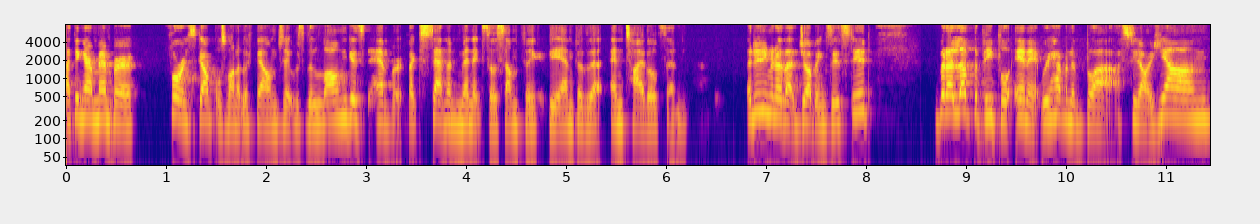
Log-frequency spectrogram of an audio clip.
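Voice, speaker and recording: A woman in an English accent speaks at a very fast pace and medium pitch. Her tone is animated, with ordinary pitch variation. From England, village. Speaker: film producer. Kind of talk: interview. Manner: halting.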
